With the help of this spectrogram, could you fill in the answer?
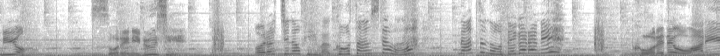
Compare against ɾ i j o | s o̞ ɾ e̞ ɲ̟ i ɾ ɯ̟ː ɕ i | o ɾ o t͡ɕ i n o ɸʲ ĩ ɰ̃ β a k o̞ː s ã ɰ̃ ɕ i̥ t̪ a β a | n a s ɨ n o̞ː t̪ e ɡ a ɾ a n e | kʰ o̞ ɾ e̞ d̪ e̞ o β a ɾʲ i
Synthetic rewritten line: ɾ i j o | s o̞ ɾ e̞ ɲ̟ i ɾ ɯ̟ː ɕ i | o ɾ o t͡ɕ i n o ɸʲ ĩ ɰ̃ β a k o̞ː s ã ɰ̃ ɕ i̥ t̪ a β a | n a t͡s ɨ n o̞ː t̪ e ɡ a ɾ a n e | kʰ o̞ ɾ e̞ d̪ e̞ o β a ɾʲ i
